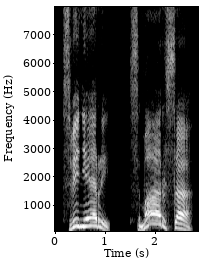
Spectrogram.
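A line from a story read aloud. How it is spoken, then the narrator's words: Shouted reply. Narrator (Russian): крикнул в ответ Крымов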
